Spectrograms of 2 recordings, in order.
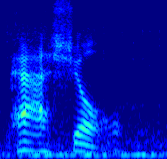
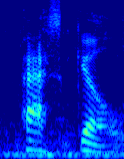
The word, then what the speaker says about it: Paschall: michael paschall getting ready the way that's spelled you want to say past show but it's like pascal with a k yeah like richard dukes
